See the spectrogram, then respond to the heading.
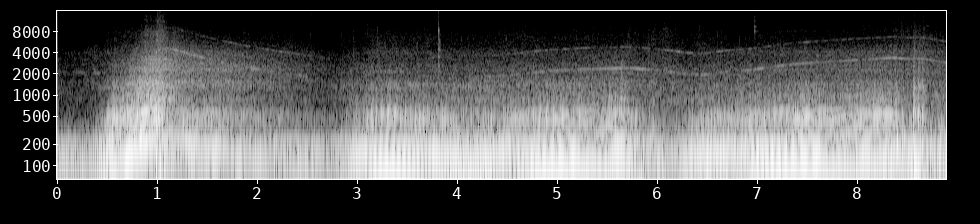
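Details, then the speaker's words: BMW 135i N54 on its first drive after a Doc Race single turbo kit: strong, clean revs climbing and falling, turbo whir rising with boost, and the exhaust no longer rattles; normal acceleration. "oh bro I don't know man o this car feels so good sounds way different holy sounds good exhaust isn't rattling anymore too which is nice"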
